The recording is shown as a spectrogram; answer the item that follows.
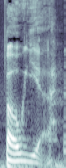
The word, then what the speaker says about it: Foria: Yeah, and the name is Foria, F-O-R-I-A. I assume many people will be interested in this. – But it's pronounced Foia. – Foia. I like it.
